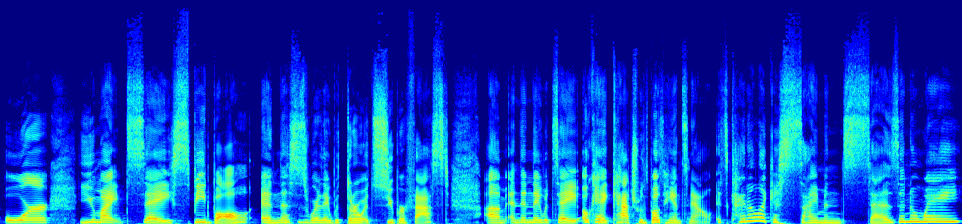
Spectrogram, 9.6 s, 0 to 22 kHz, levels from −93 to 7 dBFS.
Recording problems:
uneven, jittery; strongly; from 1 to 7 s

